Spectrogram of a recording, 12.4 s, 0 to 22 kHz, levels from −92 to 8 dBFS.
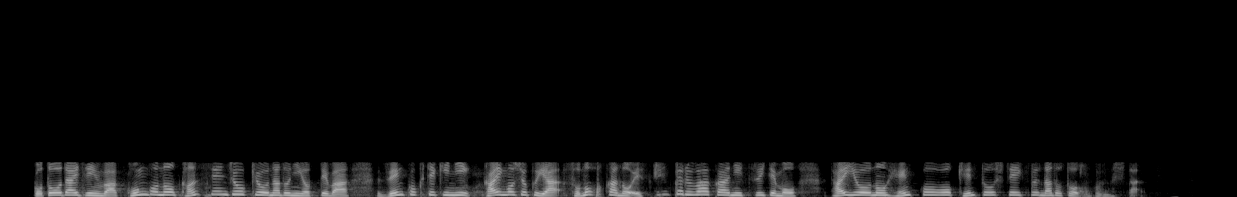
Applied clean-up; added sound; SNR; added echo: neural mask model DeepFilterNet 3.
